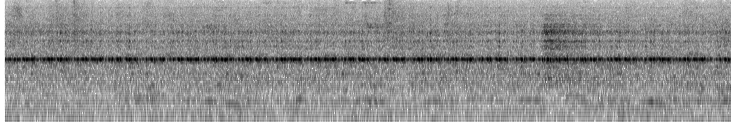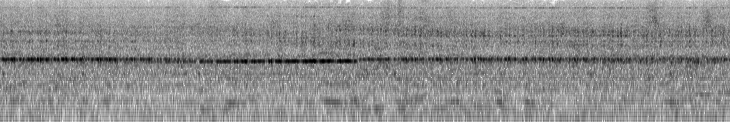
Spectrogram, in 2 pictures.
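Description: A OO gauge model diesel locomotive running slowly on the layout, with a steady high-pitched whine that dips a little in pitch for about a second late on, over the murmur of a crowd of exhibition visitors talking.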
